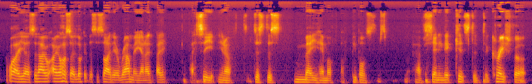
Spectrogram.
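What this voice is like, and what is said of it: Speaks with an accent. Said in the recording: “Sorry, it's by accent.”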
